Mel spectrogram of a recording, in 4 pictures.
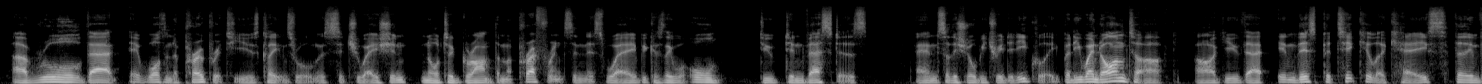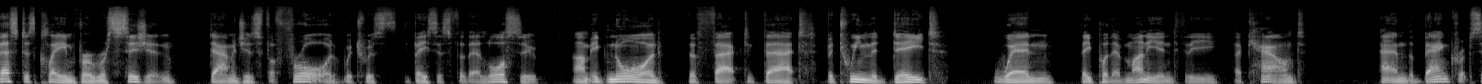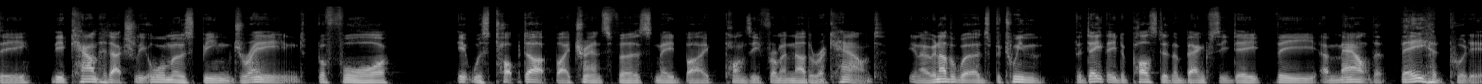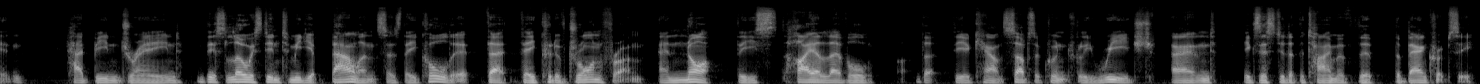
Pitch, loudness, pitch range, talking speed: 95 Hz, -25 LUFS, 85-110 Hz, 160 wpm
